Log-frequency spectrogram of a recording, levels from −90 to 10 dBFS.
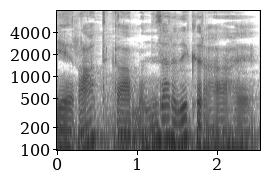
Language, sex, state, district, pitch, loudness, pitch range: Hindi, male, Punjab, Fazilka, 90 Hz, -16 LUFS, 85-125 Hz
